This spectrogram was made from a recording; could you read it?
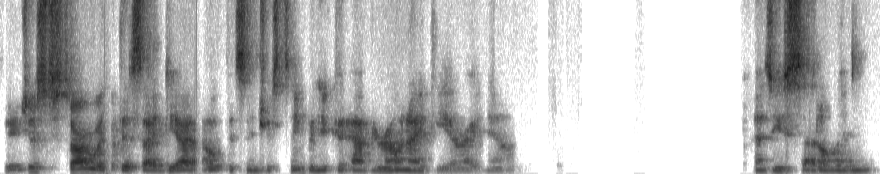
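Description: A man teaching a guided meditation, speaking in measured, halting phrases with reflective pauses. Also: lowish voice, steady tone, vocal fry, fairly bright tone, rough recording. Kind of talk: guided meditation, unscripted instruction.

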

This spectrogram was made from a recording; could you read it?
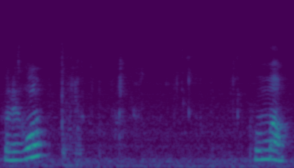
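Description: A woman's voice: mid-range voice, very slow. A young woman streaming herself eating, chatting casually, thanking viewers and murmuring between bites in a small room. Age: young adult. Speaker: mukbang streamer. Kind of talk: casual live-stream chat while eating. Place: small room indoors at a table. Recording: dull lo-fi stream audio, faint noise.

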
